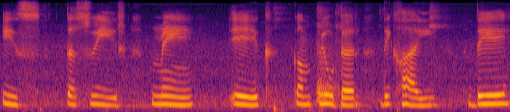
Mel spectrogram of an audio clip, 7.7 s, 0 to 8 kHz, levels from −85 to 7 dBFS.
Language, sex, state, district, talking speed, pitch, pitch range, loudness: Hindi, female, Haryana, Rohtak, 55 wpm, 220 Hz, 200-230 Hz, -16 LUFS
